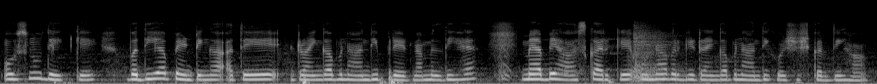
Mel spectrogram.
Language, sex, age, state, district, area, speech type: Punjabi, female, 18-30, Punjab, Jalandhar, urban, spontaneous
